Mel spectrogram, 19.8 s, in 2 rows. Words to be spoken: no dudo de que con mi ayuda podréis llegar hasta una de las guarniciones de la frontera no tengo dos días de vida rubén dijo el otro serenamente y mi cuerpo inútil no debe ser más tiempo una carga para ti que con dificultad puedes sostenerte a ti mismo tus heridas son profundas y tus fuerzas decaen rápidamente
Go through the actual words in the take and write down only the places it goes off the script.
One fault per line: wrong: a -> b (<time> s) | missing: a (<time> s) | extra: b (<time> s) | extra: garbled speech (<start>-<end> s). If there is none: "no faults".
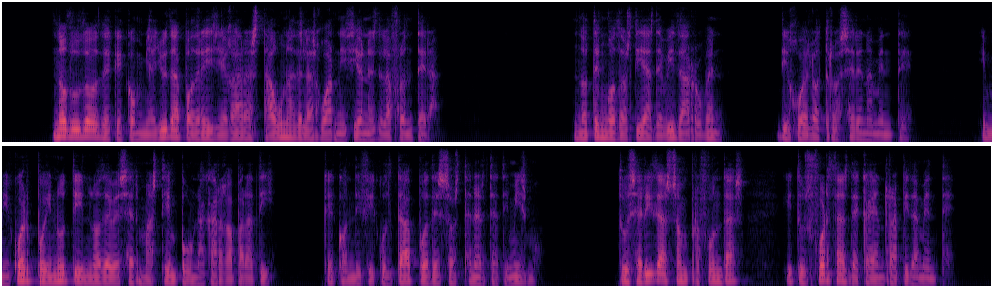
no faults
